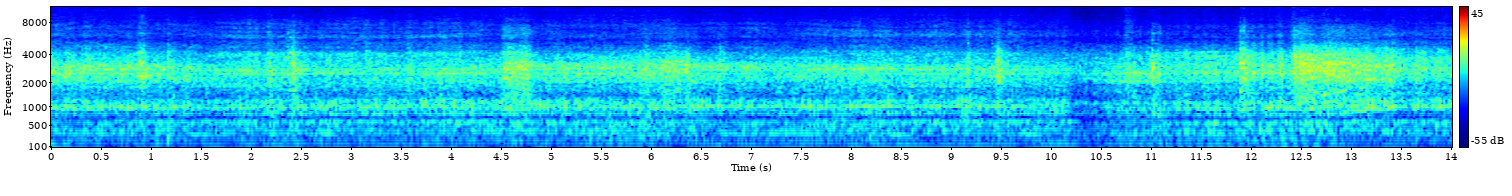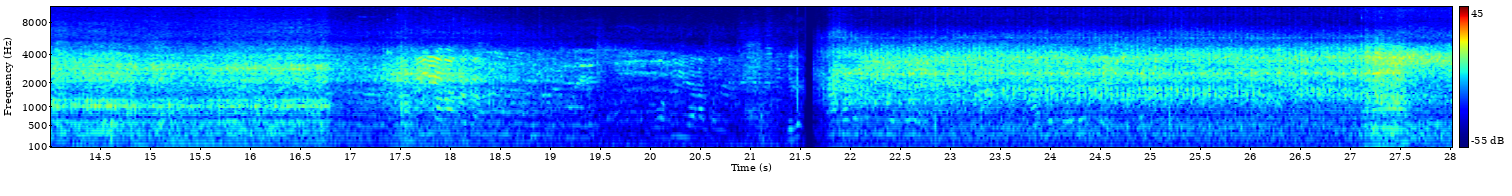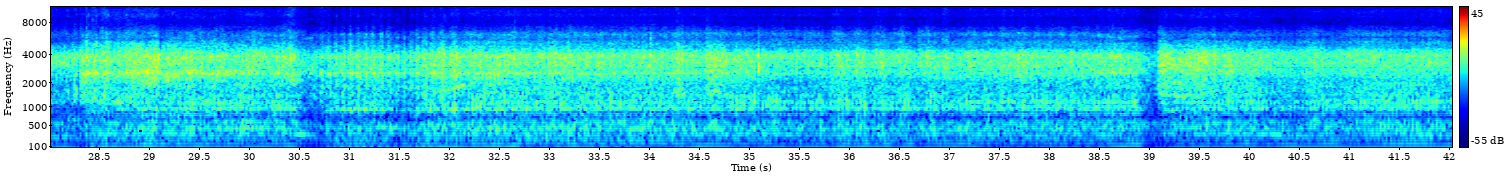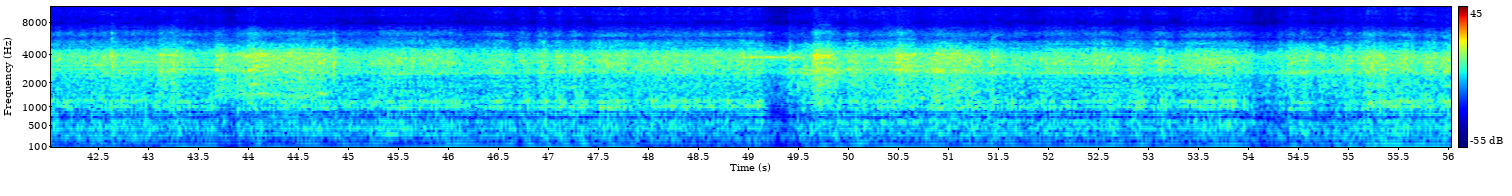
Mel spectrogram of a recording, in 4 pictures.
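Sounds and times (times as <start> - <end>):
diesel engine revving under load: 0.0 - 19.1, 21.6 - 56.0.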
